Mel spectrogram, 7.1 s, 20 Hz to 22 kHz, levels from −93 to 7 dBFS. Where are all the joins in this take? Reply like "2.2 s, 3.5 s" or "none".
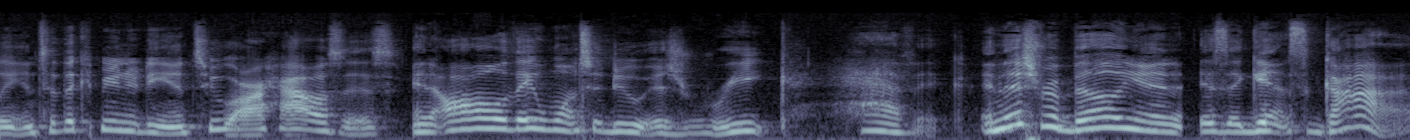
1.9 s, 4.7 s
